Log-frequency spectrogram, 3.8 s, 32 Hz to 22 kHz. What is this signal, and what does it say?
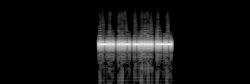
Morse code, heard as a keyed tone, about 47 wpm, 700 Hz. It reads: LU6W
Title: DXCC-100 Call Signs - 4 Characters - Repeated 3x - 50wpm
